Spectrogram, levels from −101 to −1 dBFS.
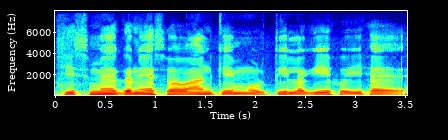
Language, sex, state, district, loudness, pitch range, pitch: Hindi, male, Haryana, Rohtak, -15 LUFS, 110-125 Hz, 120 Hz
